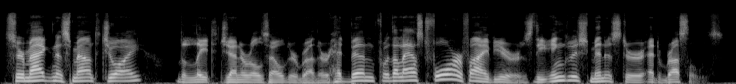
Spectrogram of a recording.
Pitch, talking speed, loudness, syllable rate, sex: 130 Hz, 180 wpm, -20 LUFS, 4.7 syllables/s, male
